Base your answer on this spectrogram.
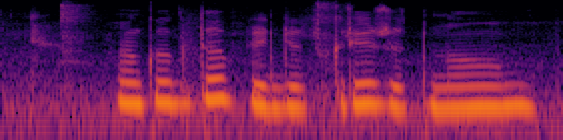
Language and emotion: Russian, sad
